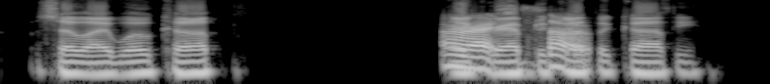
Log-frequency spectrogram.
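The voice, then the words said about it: Flat monotone delivery. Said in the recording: “do it in a monotone and try and make it so they can't hear you ... In a monotone.”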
